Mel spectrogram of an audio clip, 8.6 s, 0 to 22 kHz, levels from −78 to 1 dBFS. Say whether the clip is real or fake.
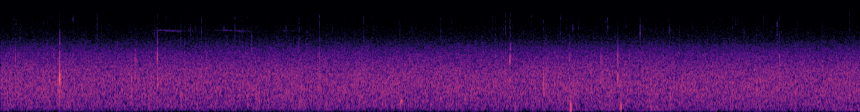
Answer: real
